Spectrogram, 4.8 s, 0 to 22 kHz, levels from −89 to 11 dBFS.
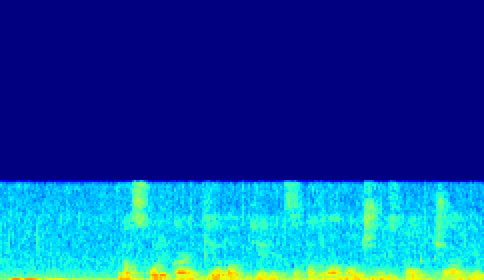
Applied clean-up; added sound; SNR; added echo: none; Thunder / Rain; 13 dB; reverberation time 0.3 s.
